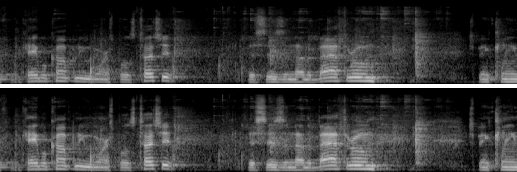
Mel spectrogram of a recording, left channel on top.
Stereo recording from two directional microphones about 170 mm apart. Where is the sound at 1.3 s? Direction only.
15° left (ahead or behind).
